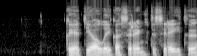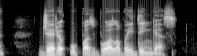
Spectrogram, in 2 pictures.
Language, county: Lithuanian, Panevėžys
